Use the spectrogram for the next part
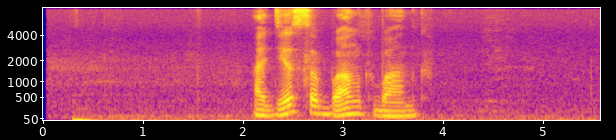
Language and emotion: Russian, neutral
